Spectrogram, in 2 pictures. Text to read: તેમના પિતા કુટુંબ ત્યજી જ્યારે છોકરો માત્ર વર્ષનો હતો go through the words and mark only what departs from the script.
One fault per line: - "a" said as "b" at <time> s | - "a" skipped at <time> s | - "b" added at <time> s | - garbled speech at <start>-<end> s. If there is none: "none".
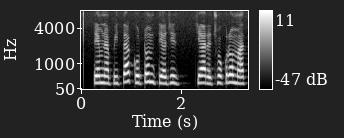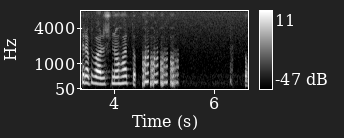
none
